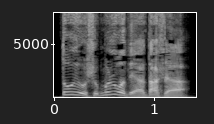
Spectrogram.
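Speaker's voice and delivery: high, loud eager question; player calling out. A narrator's reading. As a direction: call up to the expert from the crowd.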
